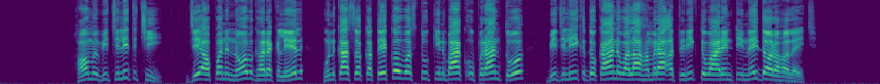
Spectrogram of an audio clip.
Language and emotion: Maithili, angry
